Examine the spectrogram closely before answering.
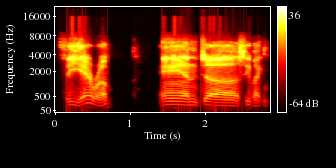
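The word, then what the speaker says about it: Thiero: Adu Thieira is how you pronounce it, Thieira.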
